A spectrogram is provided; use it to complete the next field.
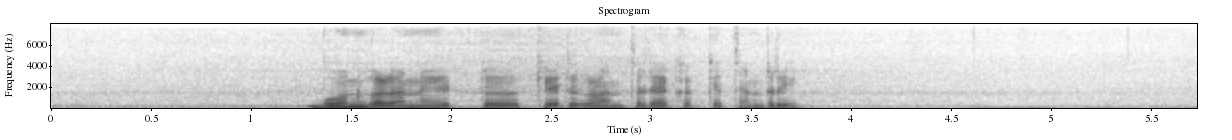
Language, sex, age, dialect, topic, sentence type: Kannada, male, 25-30, Dharwad Kannada, agriculture, question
